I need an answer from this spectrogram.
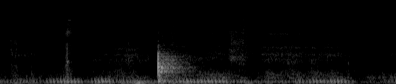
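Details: Low, throbbing purr from Kira, a domestic mother cat, as two blind orphaned kittens are brought to her, the rumbling pulses interrupted by one sharp knock or rustle midway.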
